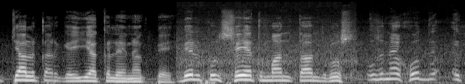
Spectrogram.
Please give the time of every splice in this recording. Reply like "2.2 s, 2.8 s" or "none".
1.6 s, 3.6 s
